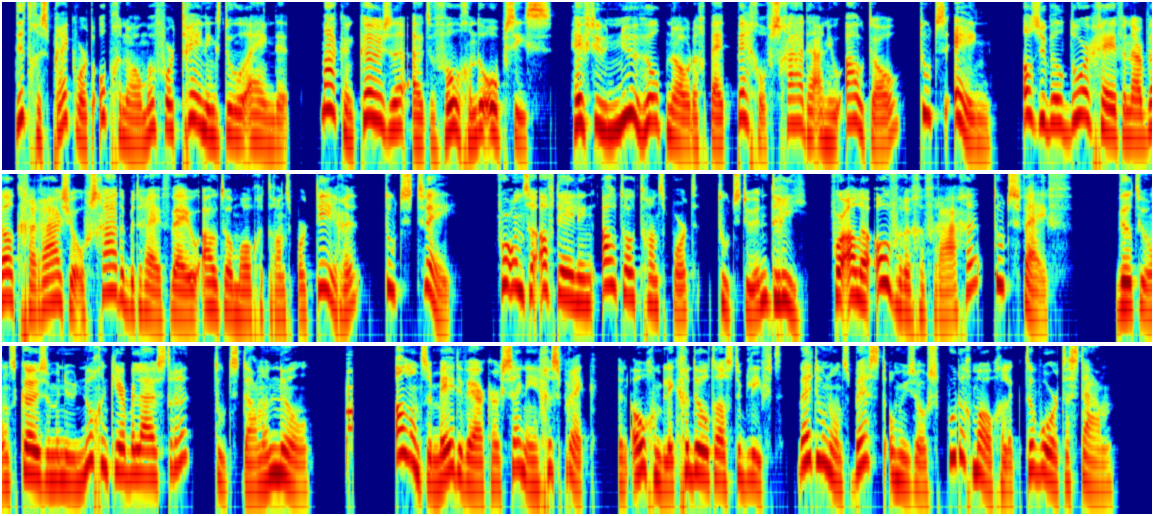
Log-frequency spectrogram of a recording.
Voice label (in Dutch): Telefonie Vrouw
